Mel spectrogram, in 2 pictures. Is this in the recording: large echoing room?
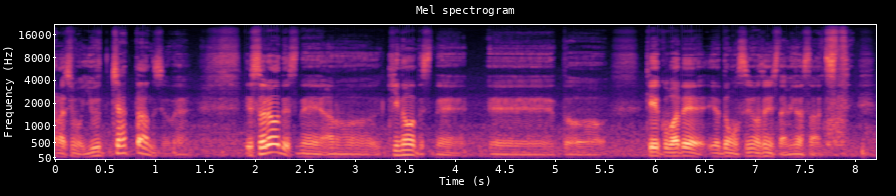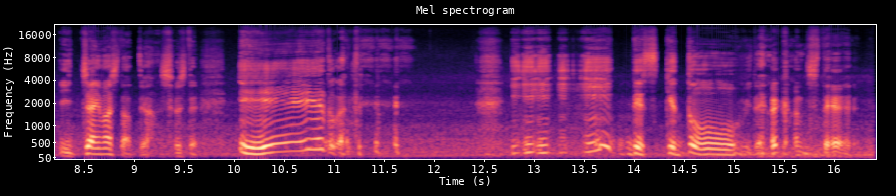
no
